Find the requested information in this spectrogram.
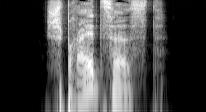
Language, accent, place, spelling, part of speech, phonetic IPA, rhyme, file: German, Germany, Berlin, spreizest, verb, [ˈʃpʁaɪ̯t͡səst], -aɪ̯t͡səst, De-spreizest.ogg
- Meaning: second-person singular subjunctive I of spreizen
